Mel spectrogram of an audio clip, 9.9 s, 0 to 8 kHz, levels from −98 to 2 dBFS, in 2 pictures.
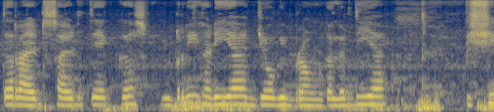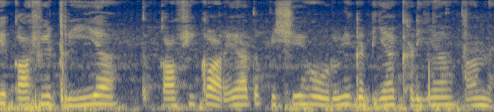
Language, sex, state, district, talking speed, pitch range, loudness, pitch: Punjabi, male, Punjab, Kapurthala, 175 wpm, 185-210 Hz, -16 LUFS, 195 Hz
